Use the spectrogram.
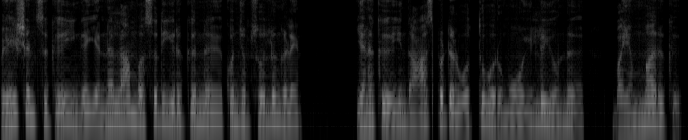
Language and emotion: Tamil, fearful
